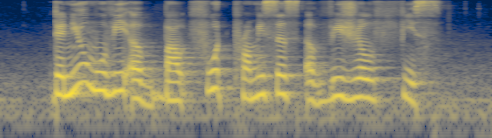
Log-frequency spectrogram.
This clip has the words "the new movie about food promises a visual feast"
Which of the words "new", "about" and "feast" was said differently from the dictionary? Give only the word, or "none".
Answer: feast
